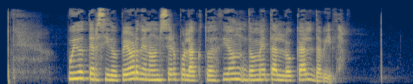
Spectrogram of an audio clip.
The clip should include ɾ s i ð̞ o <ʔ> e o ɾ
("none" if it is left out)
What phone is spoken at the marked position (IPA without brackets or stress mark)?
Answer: p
